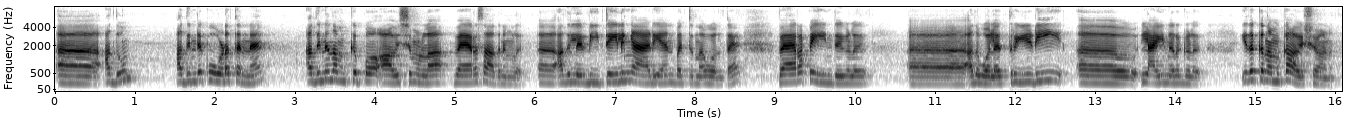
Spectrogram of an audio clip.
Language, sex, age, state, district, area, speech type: Malayalam, female, 18-30, Kerala, Thrissur, urban, spontaneous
